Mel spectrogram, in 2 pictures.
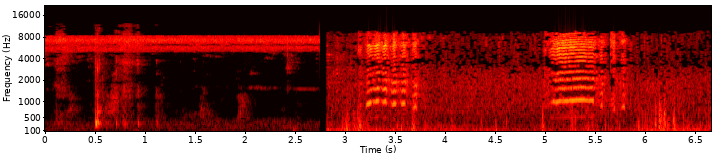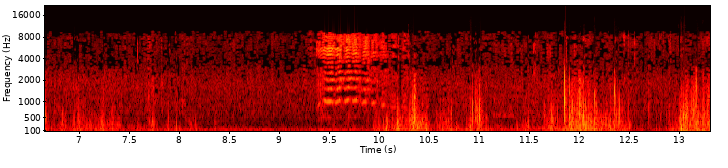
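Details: Baby goats bleating three times, each call a wavering, buzzy cry with a quavering tremble, spaced a few seconds apart over heavy low rumbling and handling noise.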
